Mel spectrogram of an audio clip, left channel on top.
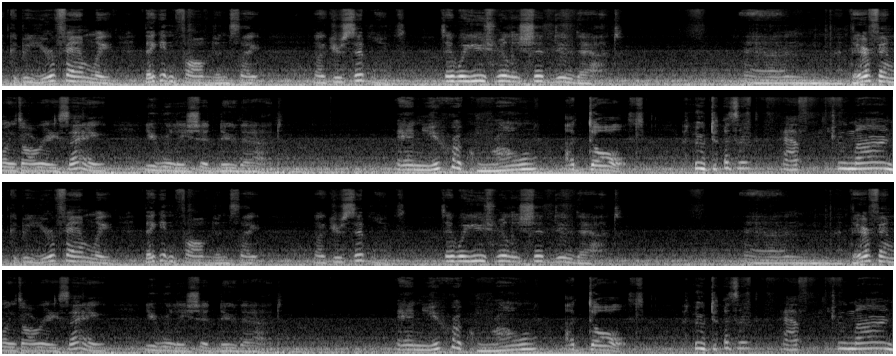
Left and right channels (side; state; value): right; quieter; 4.7 dB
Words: could be your family. They get involved and say, like your siblings, say, well, you really should do that. And their family is already saying, you really should do that. And you're a grown adult who doesn't have to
